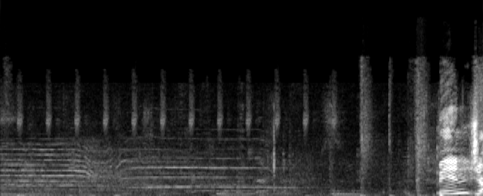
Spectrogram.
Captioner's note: audience cheering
